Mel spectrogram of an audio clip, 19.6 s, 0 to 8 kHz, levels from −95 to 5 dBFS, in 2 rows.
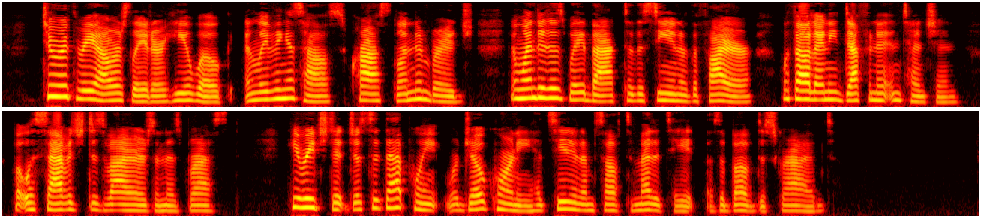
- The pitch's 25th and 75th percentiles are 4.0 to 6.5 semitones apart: Yes, average, 4.4 semitones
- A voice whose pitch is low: No, medium, 185 Hz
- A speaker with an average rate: Yes, average, 165 wpm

